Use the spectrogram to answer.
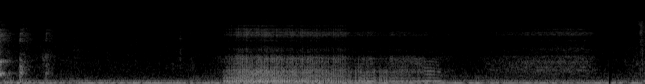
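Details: Person recording their own sleep to check for sleep talking; a low rumbling snore lasting a couple of seconds in a quiet room: snoring.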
